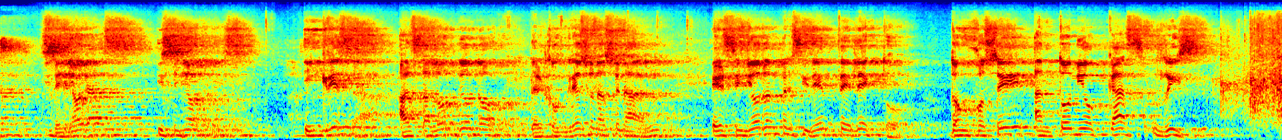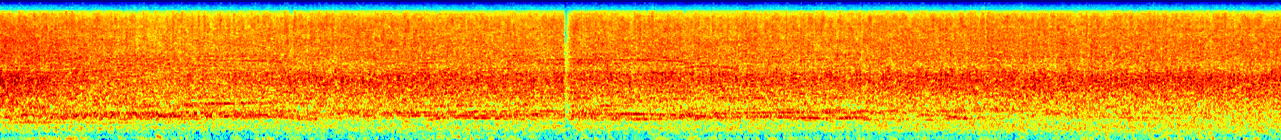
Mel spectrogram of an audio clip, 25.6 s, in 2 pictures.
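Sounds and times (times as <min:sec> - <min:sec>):
speech: 0:00.6 - 0:12.3
thunderous applause in the Salón de Honor: 0:12.2 - 0:25.6.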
